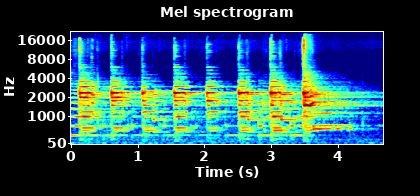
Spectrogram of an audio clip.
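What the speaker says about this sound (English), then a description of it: "And then we're going to slide the same shape a whole step up." An electric guitar plays a solo shape slid up a whole step, about eight distinct picked notes in a steady rhythm, each ringing briefly with effects, the last one sustaining longer; no voices.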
